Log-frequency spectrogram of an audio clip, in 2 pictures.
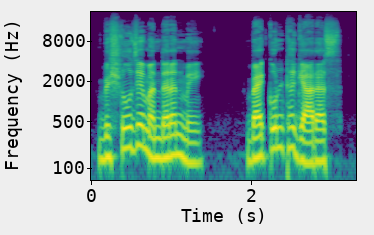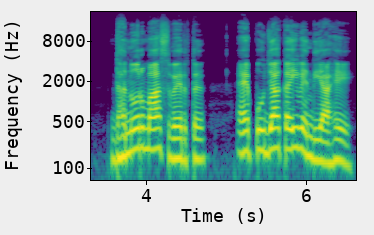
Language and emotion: Sindhi, neutral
